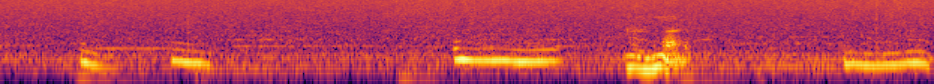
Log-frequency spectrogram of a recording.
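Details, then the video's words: Jiji, an Exotic Shorthair cat and shop mascot, snoring indoors: nasal, tonal hums with a low whistling edge, each breath dipping then levelling, about one every second or two in a quiet room. "エキゾチックショートヘア 看板ねこジジ猫のいびき"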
